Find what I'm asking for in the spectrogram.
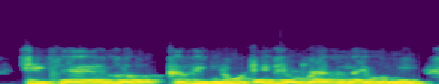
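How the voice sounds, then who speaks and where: Over noticeable background noise, a man talks at a moderate pace in an animated tone, with lively intonation and a high pitch. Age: 30s. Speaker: talk show panelist. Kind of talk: heated debate.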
